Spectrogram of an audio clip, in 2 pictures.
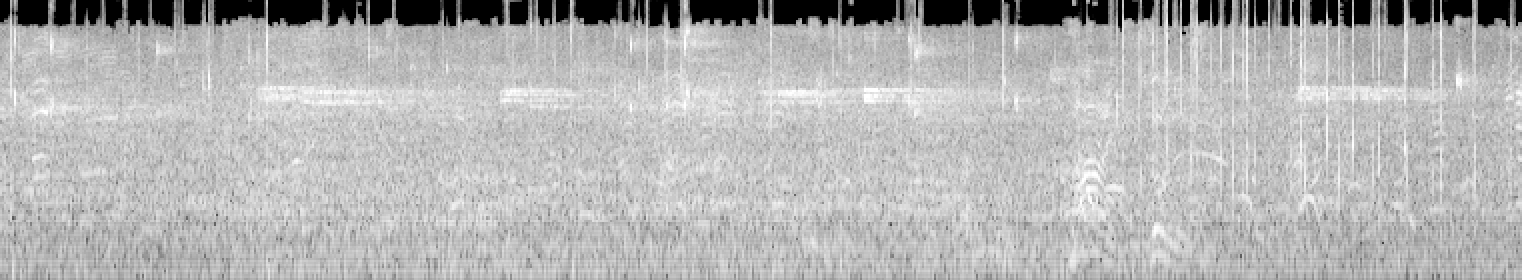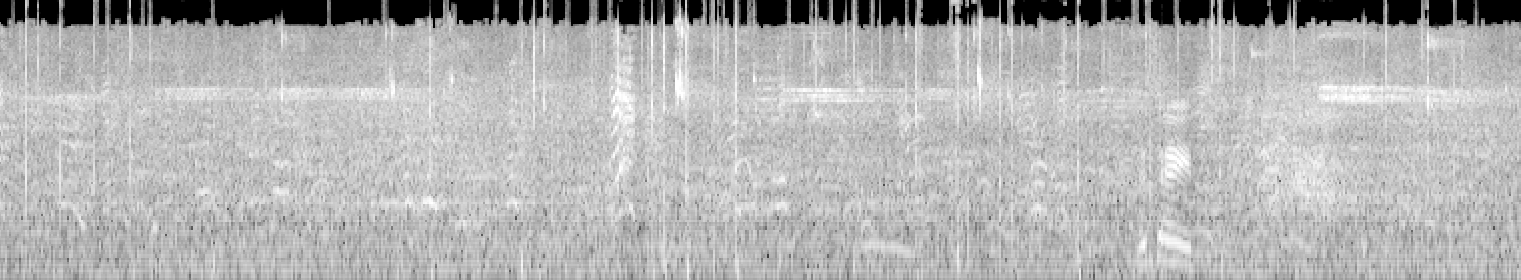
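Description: Basketball game sounds in a large reverberant hall: a basketball bouncing on the hardwood court, with a constant background of voices from players and spectators.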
